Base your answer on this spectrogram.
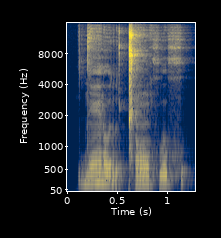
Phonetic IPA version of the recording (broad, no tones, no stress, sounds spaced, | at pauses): d ẽ ɾ o r ǁ õ xʷ ɐ xʷ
